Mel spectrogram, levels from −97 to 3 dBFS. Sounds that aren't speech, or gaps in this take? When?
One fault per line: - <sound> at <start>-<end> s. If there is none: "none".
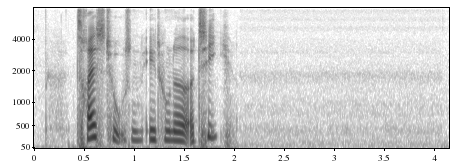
none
